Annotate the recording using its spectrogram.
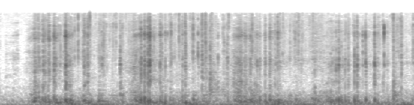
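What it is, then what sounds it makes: Soap bar being shaved. A solid oval green soap bar held in the hand is shaved into curls with a utility knife blade. The result is a steady stream of dry scraping and cutting, with crisp, crackly bursts that sound bright and papery over a soft low rumble.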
